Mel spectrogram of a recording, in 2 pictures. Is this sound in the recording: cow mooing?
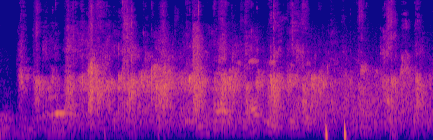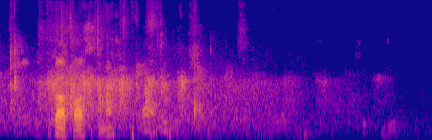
no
